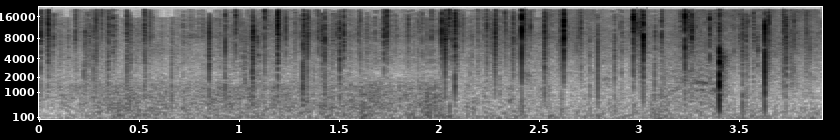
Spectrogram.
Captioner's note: fire burning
